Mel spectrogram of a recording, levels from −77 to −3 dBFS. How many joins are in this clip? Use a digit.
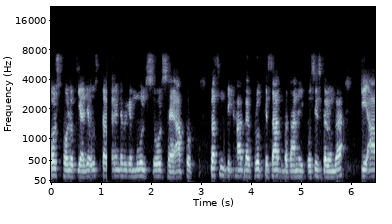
1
